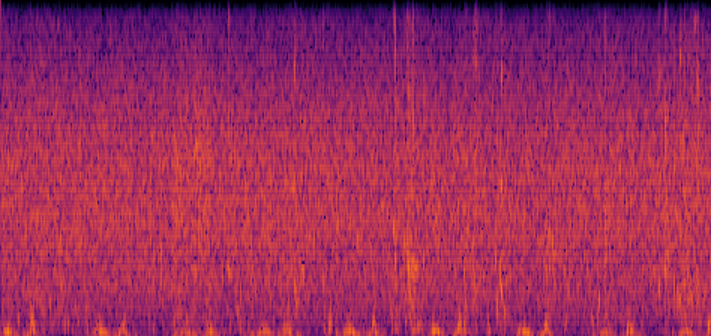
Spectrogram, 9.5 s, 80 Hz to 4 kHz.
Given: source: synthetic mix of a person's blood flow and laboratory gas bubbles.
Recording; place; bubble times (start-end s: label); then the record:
Doppler ultrasound of blood flow; precordium
0.20-0.31 s: bubbles
0.35-1.21 s: bubbles
1.29-1.42 s: bubbles
1.95-2.58 s: bubbles
2.75-2.84 s: bubbles
3.01-3.42 s: bubbles
3.62-3.67 s: bubbles
3.71-4.05 s: bubbles
4.08-4.14 s: bubbles
4.27-4.46 s: bubbles
5.14-5.72 s: bubbles
5.98-6.84 s: bubbles
7.18-7.45 s: bubbles
7.49-7.61 s: bubbles
7.84-8.22 s: bubbles
8.74-9.50 s: bubbles
From the record:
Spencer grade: 3 (all of the cardiac periods contain showers or single bubble signals, but not dominating or overriding the cardiac motion signals); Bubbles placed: only in the low amplitude regions of the cardiac cycle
